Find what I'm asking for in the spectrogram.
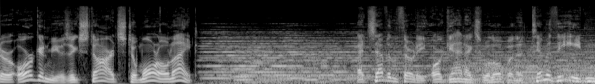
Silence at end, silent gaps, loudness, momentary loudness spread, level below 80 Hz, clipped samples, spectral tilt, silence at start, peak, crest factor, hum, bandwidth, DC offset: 0 s; none; -16 LUFS; 6 LU; -36 dBFS; under 0.1%; -5.5 dB/octave; 0 s; -2 dBFS; 14 dB; none; 16 kHz; under 0.1%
